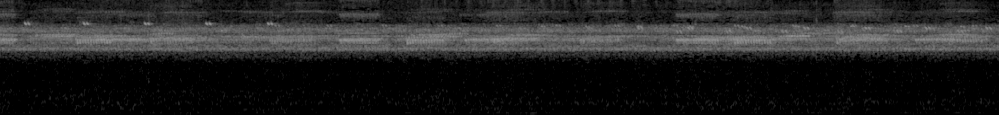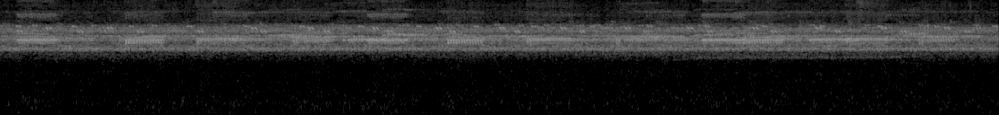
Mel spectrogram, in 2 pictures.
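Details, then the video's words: Crickets chirping through a summer night in the forest: an unbroken, high, shimmering chorus of many insects, short brighter chirps scattered over the steady wall of trilling. "Live Crickets Natural Sound"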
